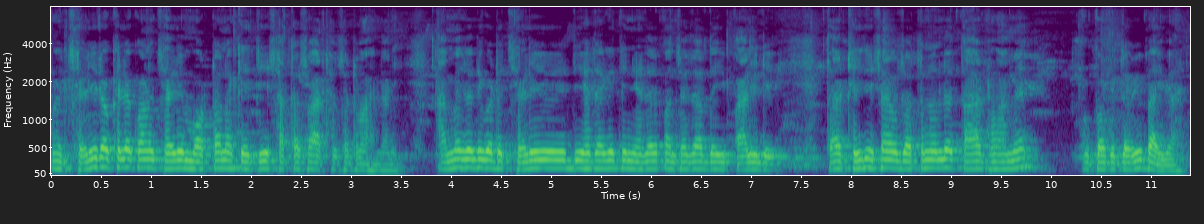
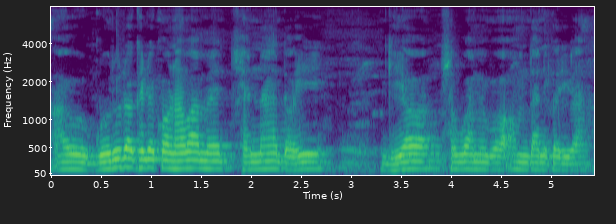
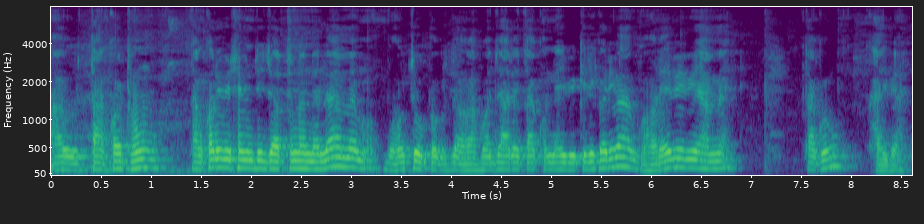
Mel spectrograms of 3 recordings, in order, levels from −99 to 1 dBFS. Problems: none marked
